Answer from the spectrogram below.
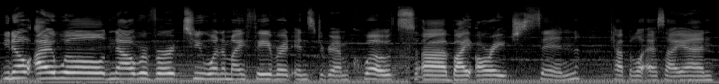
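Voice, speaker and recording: High-voiced lady doing a showy lawyer, music under it. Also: fairly even intonation, normal speed, hardly any pauses. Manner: theatrical, grandstanding. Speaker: opposing attorney in improvised comedy courtroom. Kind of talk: improvised comedy.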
